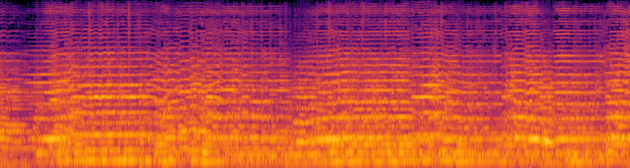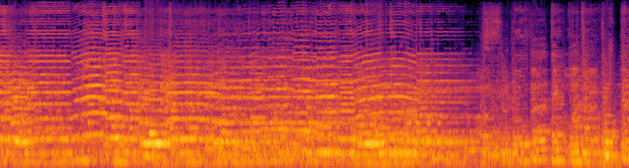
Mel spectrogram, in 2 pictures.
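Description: A small Arabic takht ensemble playing: a violin carries a sliding, ornamented melody over two ouds and a qanun plucking along. Over the last few seconds the plucked strings come more to the fore.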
